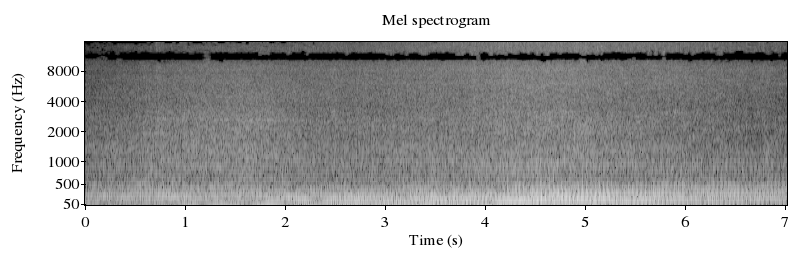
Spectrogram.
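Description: A motor vehicle's engine passing by, growing louder to a peak about four to five seconds in, then fading away.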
